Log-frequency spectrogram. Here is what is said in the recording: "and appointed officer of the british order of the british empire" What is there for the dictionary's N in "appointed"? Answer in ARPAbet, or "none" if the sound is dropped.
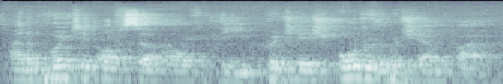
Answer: N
